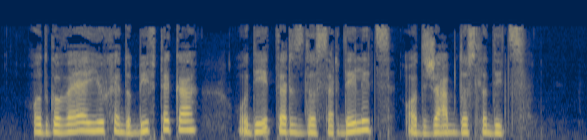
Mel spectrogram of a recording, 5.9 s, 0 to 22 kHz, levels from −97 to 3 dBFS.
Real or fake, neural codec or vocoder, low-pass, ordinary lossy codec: fake; vocoder, 44.1 kHz, 128 mel bands, Pupu-Vocoder; 19.8 kHz; MP3, 48 kbps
